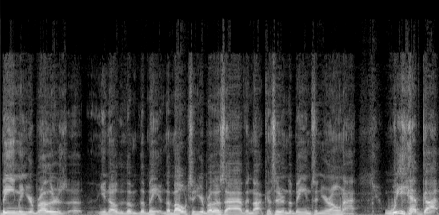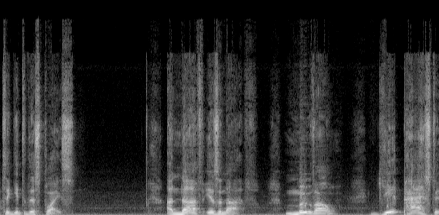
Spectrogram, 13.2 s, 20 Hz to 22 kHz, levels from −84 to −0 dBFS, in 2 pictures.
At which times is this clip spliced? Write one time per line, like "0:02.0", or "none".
none

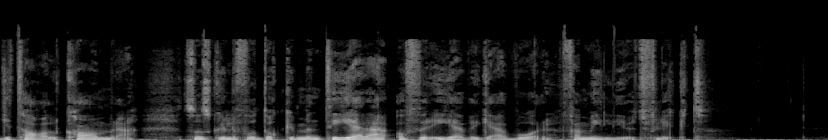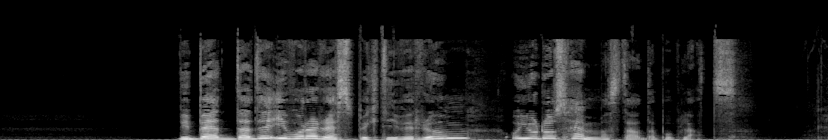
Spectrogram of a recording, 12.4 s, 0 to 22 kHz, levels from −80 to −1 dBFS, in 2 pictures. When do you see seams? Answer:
none

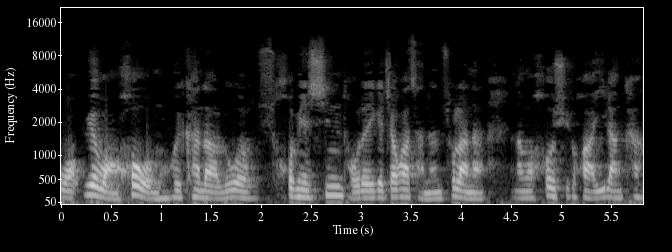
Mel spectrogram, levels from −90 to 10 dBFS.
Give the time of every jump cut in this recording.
0:04.5

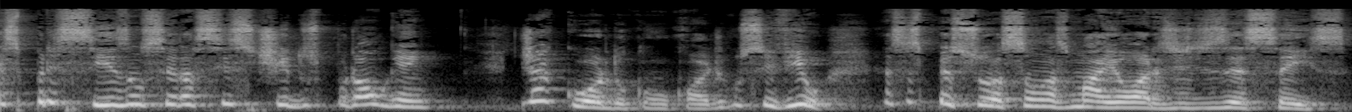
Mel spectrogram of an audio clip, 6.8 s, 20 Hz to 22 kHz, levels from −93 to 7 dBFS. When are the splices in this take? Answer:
0:02.5

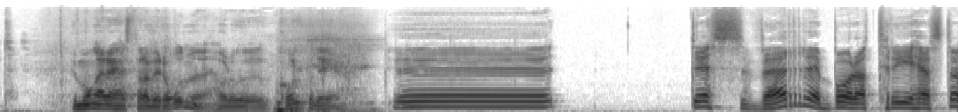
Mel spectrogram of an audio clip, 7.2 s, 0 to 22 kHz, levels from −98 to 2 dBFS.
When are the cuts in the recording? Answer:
none

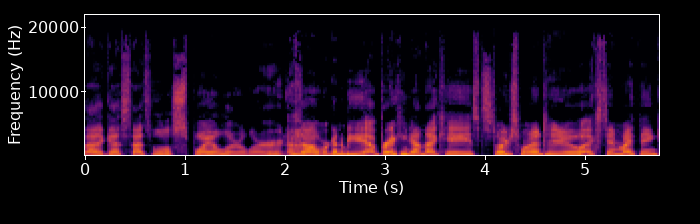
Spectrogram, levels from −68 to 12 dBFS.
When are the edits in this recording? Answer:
0:02.1
0:04.0

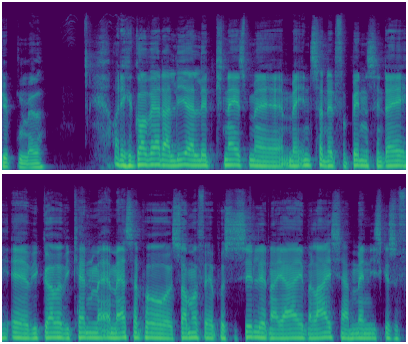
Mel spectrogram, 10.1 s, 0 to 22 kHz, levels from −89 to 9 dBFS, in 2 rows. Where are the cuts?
none

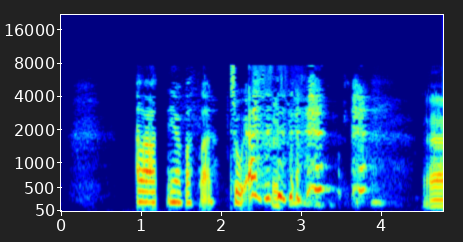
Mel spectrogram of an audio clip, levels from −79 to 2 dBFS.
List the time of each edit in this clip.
0:01.2

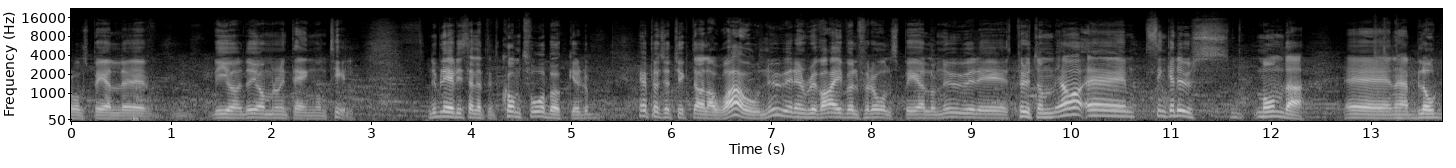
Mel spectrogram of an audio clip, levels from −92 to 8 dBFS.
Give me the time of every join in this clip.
0:09.4

